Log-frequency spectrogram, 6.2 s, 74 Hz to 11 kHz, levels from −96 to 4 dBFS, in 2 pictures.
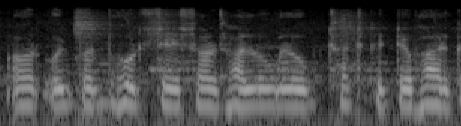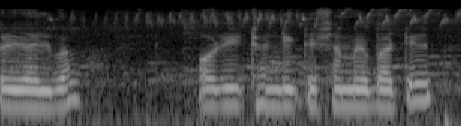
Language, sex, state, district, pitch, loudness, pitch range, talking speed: Bhojpuri, male, Uttar Pradesh, Gorakhpur, 165 Hz, -40 LUFS, 160-170 Hz, 135 wpm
